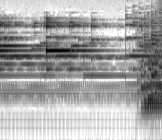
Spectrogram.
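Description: Soft chime notes from a cinematic music score, struck and left to ring over a low sustained drone, with a new note just under a second in. The notes fade toward the end.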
